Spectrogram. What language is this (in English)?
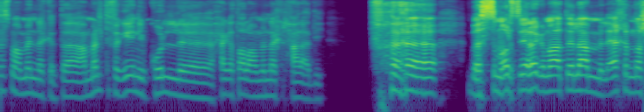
Arabic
